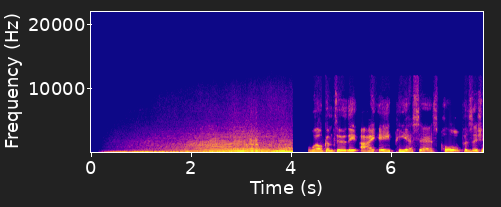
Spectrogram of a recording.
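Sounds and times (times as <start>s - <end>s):
race car engines revving: 0.2s - 4.1s
speech: 4.4s - 7.8s.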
